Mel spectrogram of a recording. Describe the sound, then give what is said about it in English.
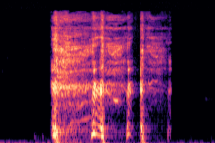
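A voice imitates a young child's hacking, phlegmy cough: a harsh burst followed by several quicker rasping coughs in an uneven rhythm, fairly loud, with no other talk. “Hacking cough, like. Yeah, that phlegmy cough.”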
